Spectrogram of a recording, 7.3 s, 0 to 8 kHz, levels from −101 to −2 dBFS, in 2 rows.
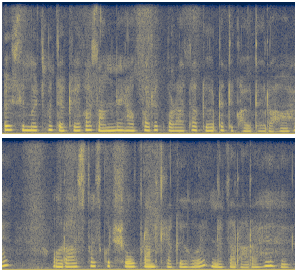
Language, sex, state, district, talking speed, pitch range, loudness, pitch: Hindi, female, Rajasthan, Jaipur, 210 wpm, 190-240 Hz, -19 LUFS, 210 Hz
